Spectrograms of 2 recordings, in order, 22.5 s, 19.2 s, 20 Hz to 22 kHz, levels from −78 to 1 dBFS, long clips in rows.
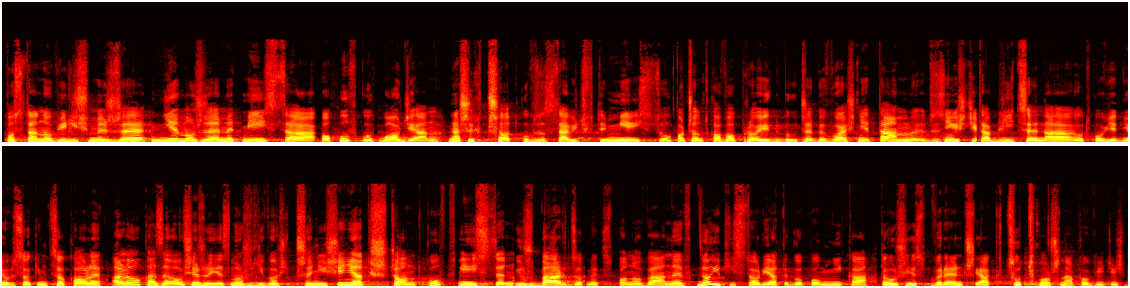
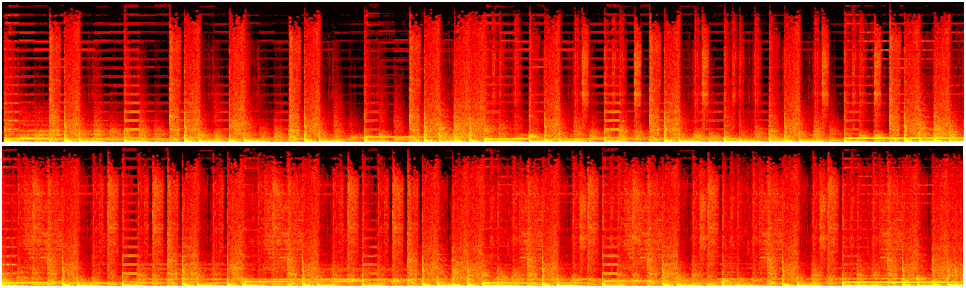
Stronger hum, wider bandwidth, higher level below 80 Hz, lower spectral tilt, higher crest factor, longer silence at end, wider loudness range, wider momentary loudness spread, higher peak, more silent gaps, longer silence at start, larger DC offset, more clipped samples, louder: neither; second, 16.5 kHz vs over 20 kHz; second, -60 dBFS vs -20 dBFS; about the same, -5 dB/octave vs -5 dB/octave; about the same, 14 dB vs 14 dB; about the same, 0 s vs 0 s; about the same, 2 LU vs 1 LU; about the same, 5 LU vs 3 LU; about the same, -4 dBFS vs -2 dBFS; neither; about the same, 0.05 s vs 0 s; neither; neither; about the same, -18 LUFS vs -18 LUFS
